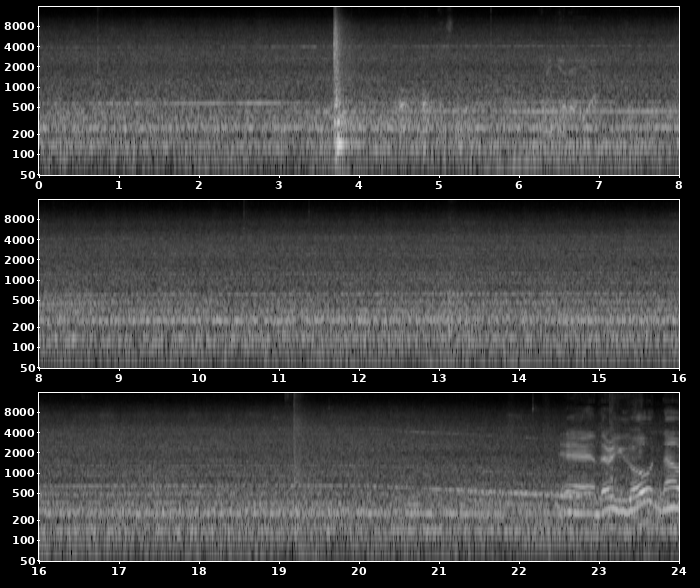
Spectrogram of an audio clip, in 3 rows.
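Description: Maha chassis dynamometer's rollers and drive motor running steadily at about 20 mph, with one sharp click about four seconds in. Near the end the hum falls in pitch as the drive motor switches off and the rollers coast down under load for the coast-down calibration.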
